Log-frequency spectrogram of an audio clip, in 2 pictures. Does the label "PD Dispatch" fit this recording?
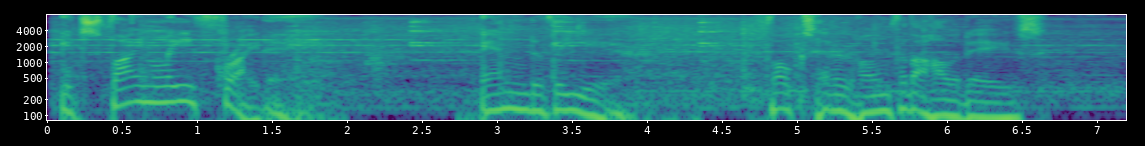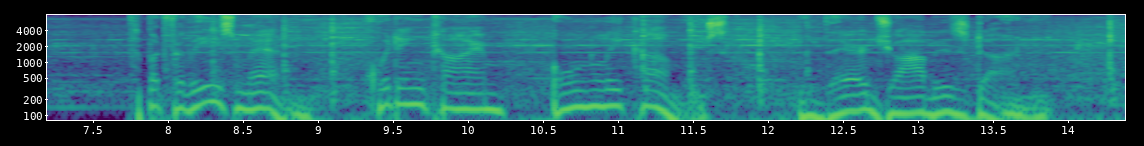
No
